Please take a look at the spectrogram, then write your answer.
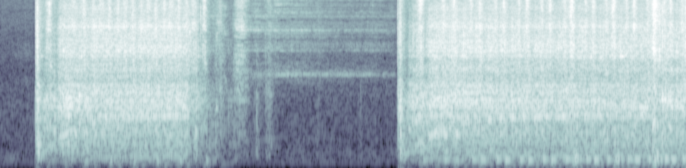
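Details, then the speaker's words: Briggs Intek engine on a racing tractor with stock throttle, primed with gas down the intake: catches, runs about two seconds, fades and stops, fires again on fresh prime; runs only on priming fuel, fuel starvation. "nasty so still not getting gas but uh stay tuned it will run"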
